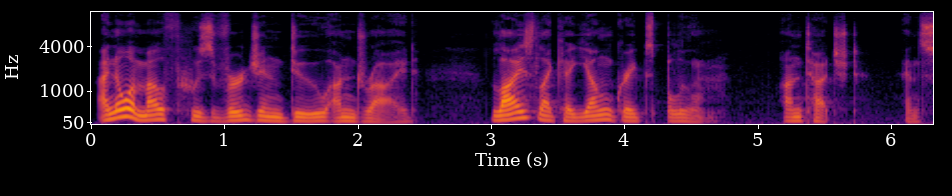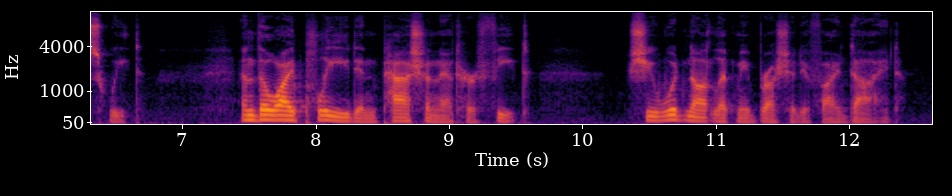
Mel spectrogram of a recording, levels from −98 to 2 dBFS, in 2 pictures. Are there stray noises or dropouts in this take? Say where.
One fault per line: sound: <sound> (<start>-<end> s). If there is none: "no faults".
no faults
